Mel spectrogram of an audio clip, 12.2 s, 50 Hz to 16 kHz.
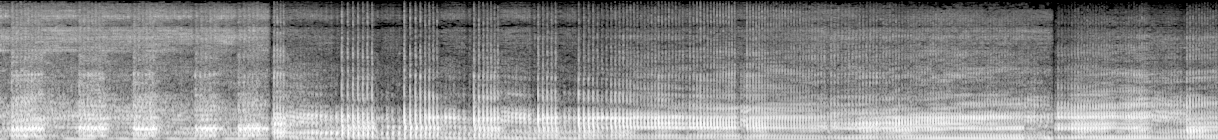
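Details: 2002 Yamaha Breeze 125 quad after top-end rebuild (new valves, piston rings, gaskets) following a bent valve from over-revving: buzz rising and falling with throttle, light rapid tick, won't idle; owner suspects timing chain, then finds a blown head gasket leaking oil.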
